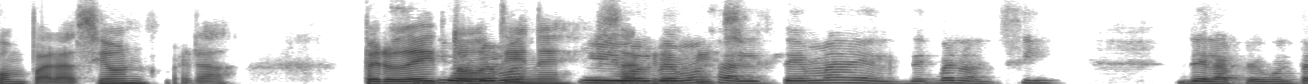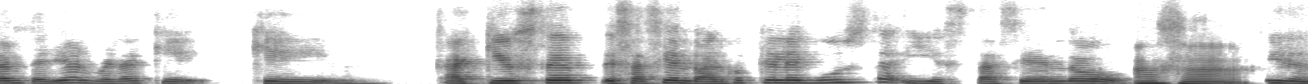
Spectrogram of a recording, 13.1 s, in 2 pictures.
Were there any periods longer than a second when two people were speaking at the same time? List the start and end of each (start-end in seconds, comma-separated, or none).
1.9-3.8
